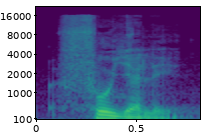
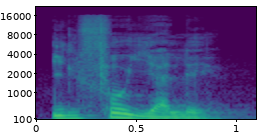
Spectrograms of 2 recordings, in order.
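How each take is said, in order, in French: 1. Le mot il est complètement supprimé. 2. Le mot il est prononcé au début.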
